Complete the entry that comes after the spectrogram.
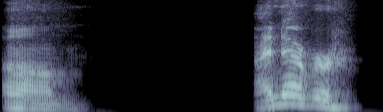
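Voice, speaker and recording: A man hosting a podcast, a veteran talking in casual interview chat, halting with frequent restarts. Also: mid-range voice, big pitch swings.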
